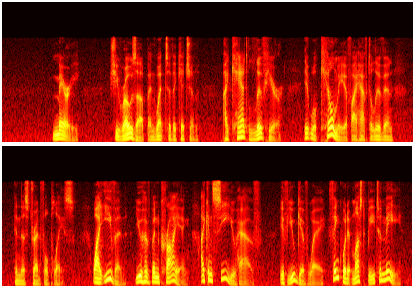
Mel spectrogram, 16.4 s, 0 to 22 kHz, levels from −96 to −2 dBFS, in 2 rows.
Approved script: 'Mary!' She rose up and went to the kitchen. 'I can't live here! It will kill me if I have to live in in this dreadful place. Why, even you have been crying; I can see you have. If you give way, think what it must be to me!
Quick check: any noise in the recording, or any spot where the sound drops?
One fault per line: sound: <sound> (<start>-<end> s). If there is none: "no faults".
no faults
